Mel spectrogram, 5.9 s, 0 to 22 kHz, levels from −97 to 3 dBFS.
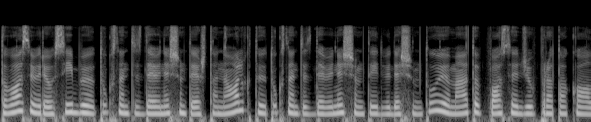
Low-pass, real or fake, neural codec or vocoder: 9.9 kHz; real; none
